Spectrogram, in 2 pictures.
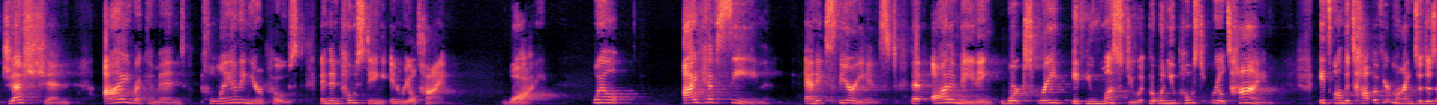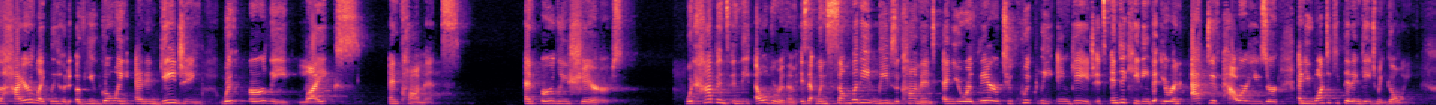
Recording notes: A recording from a Q+A I did after my keynote presentation at the Manychat convention. What you’re about to hear is a recording from a Q+A I did after my keynote presentation at the Manychat convention, Conversations . The business owners there asked such amazing questions about business, social media, and everything in between.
